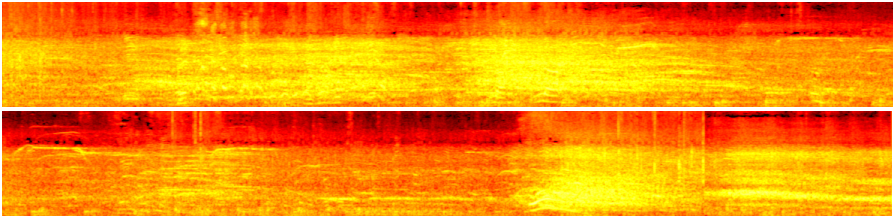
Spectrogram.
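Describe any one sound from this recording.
A stadium crowd chants and sings loudly, outdoors.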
